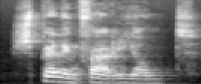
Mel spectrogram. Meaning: a variant spelling
- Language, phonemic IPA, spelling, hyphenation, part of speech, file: Dutch, /ˈspɛ.lɪŋ.vaː.riˌɑnt/, spellingvariant, spel‧ling‧va‧ri‧ant, noun, Nl-spellingvariant.ogg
